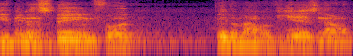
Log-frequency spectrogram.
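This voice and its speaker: Over music in the background, a man speaks at a fairly slow pace with very wide pitch swings and audible room echo. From England. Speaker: podcast host. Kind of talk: interview.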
